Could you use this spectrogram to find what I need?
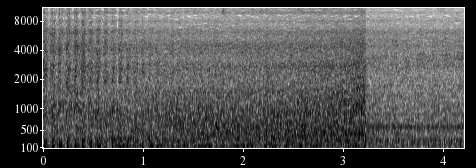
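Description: Heavy trucks rumble past on a road.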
